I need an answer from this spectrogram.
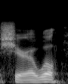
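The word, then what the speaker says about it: Shaara: There's a really good book where they talk about this called To the Last Man by Jeff Shara, or Shara. He pronounces it Shara.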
